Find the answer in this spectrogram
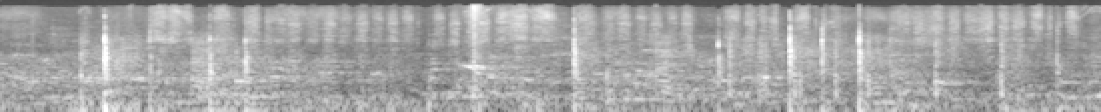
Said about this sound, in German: Ich schreibe nur noch mal die Überschrift vom nächsten Abschnitt hin.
